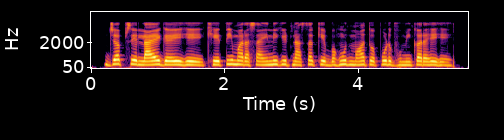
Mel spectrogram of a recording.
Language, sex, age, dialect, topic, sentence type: Chhattisgarhi, female, 18-24, Western/Budati/Khatahi, agriculture, statement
